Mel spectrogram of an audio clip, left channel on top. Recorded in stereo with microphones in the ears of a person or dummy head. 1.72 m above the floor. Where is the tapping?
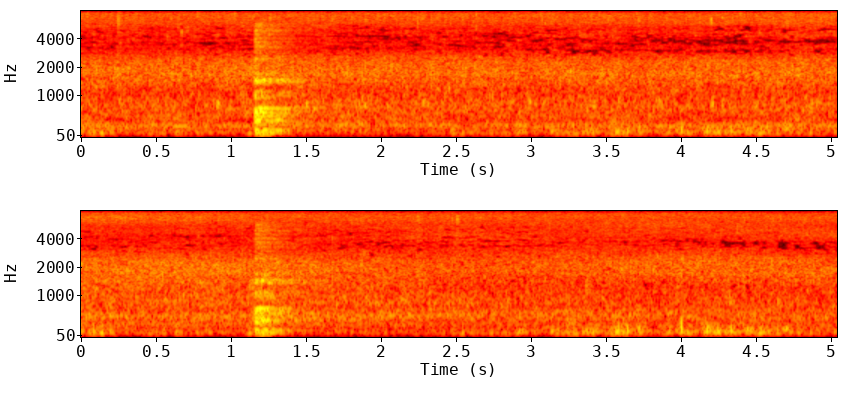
15° left (ahead or behind), 0.6 m.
